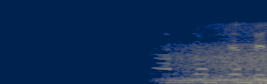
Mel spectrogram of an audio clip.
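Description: Silence, then road traffic noise from a busy highway cuts in abruptly about halfway through, with the steady rush of passing cars.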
